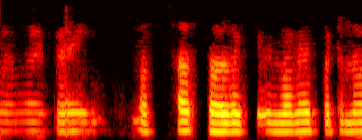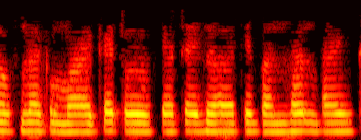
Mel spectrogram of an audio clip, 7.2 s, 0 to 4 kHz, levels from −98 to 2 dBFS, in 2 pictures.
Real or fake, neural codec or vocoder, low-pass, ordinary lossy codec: fake; codec, 44.1 kHz, 2.6 kbps, DAC; 3.6 kHz; MP3, 16 kbps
